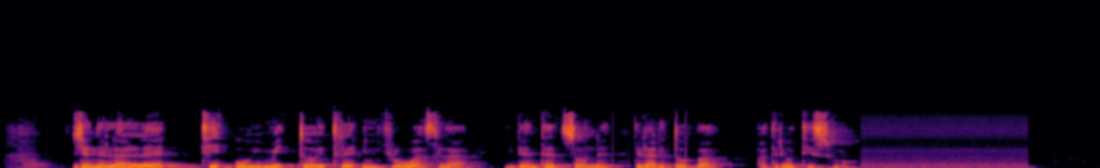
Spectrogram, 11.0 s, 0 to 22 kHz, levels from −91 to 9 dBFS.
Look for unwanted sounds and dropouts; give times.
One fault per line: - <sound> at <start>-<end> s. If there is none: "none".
none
